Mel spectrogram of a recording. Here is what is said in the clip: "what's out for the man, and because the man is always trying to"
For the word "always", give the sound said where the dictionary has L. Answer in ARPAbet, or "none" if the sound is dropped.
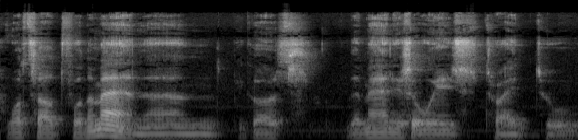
L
